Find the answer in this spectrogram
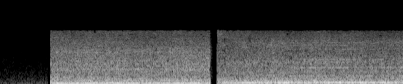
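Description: A loud, steady rumbling noise starts about half a second in and runs on, broken by a very short gap about two seconds in.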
